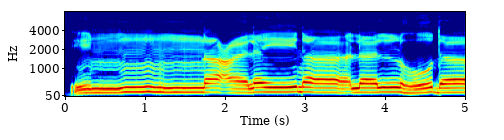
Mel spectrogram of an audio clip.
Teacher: نون اور میم کے اوپر شد ہوگی تو غنہ کر کے پڑھیں گے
